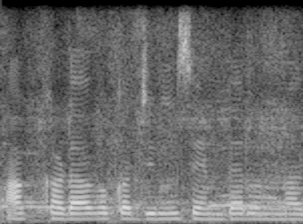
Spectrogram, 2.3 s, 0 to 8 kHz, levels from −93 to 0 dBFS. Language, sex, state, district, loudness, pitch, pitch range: Telugu, female, Andhra Pradesh, Annamaya, -18 LUFS, 195 Hz, 185-200 Hz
